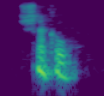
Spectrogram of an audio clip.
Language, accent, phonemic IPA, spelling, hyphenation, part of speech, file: English, Southern England, /ˈʃækl̩/, shackle, shack‧le, noun / verb, LL-Q1860 (eng)-shackle.wav
- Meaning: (noun) A restraint fitted over a human or animal appendage, such as an ankle, finger, or wrist, normally used in a pair joined by a chain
